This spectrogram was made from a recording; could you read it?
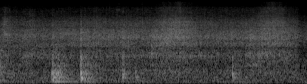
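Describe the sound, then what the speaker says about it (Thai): Chicken breast stir-fried with chili and salt in a hot pan, a steady broadband sizzle with a few sharp spatula scrapes and knocks spaced through, close and alone with no talking. "ผัดไปมาพอเข้ากันค่ะ"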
